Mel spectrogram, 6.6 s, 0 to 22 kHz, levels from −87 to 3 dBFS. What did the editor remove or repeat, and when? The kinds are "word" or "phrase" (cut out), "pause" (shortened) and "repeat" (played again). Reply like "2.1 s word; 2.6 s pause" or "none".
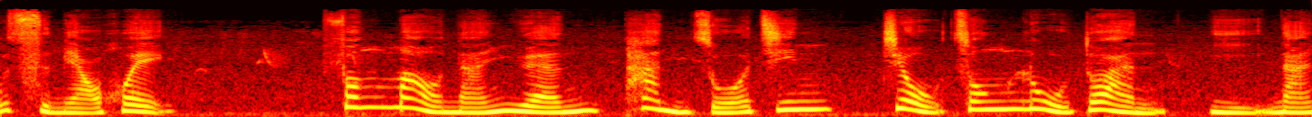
0.9 s pause; 4.2 s pause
